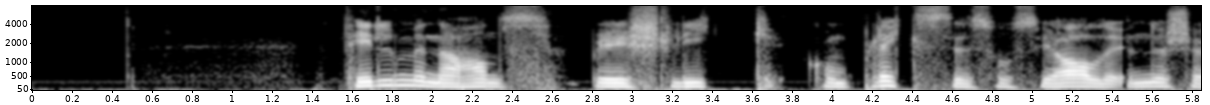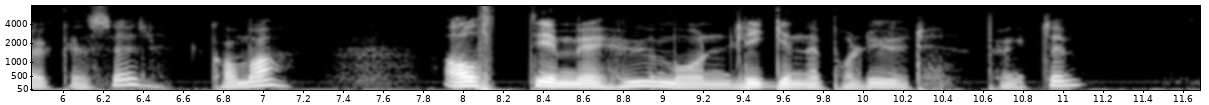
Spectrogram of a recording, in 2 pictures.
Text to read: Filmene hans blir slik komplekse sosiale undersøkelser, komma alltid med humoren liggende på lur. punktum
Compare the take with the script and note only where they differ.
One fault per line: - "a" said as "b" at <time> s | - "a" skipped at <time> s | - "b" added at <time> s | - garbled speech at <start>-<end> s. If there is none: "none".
none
